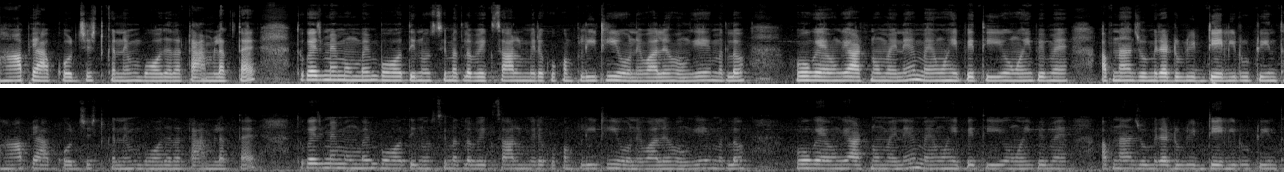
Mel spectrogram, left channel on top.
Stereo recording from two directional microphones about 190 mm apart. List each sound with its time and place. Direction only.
0.0 s speech: 50° left (ahead or behind)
